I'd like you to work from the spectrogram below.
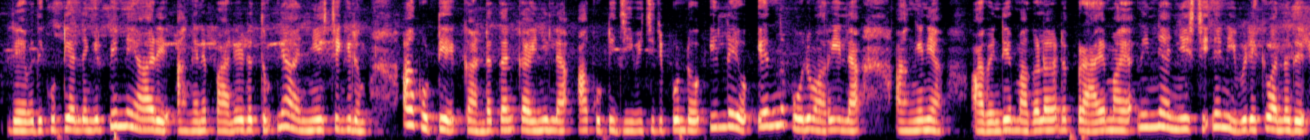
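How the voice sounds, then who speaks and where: A woman reads the part of a grieving old grandfather, remorseful and pleading, in a storybook retelling. The voice is very dark and mellow, and it speaks slowly with a heavy heart. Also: mid-range voice, natural voice.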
